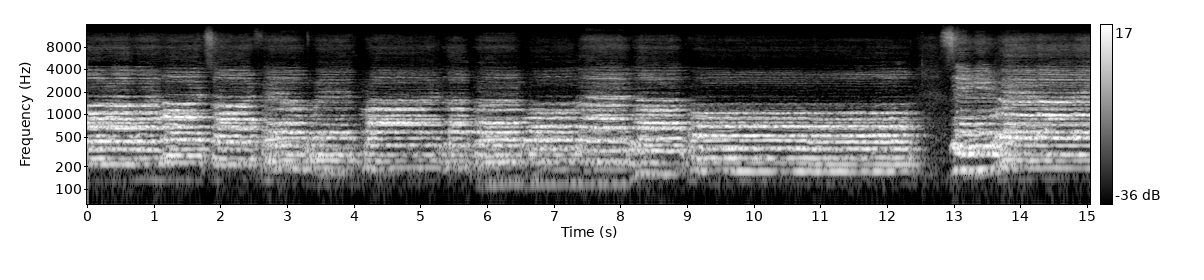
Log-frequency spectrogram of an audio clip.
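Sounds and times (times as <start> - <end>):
choir singing sustained chords: 0.0 - 15.0.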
